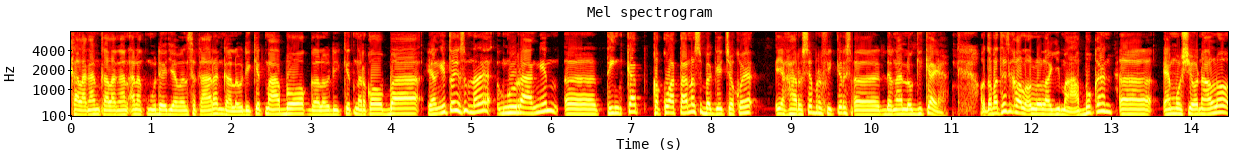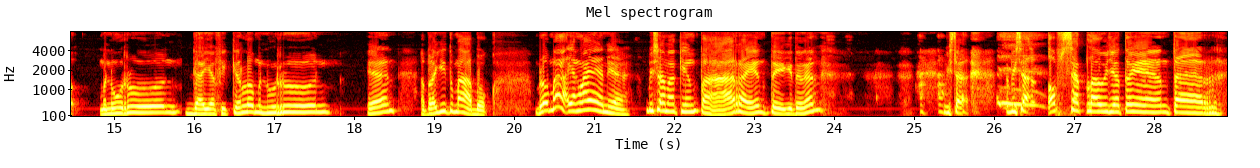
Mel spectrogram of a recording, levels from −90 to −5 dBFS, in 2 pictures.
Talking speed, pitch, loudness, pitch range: 135 wpm, 190 Hz, -15 LUFS, 165-230 Hz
